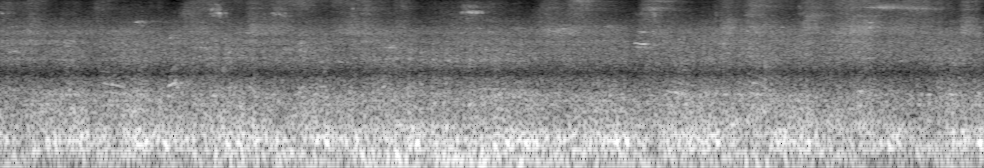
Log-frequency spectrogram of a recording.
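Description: Train running on the rails: a steady, loud rumble of wheels on track, with a few short high wheel squeals.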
